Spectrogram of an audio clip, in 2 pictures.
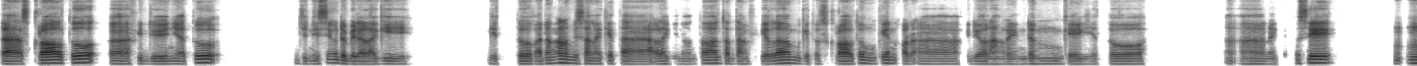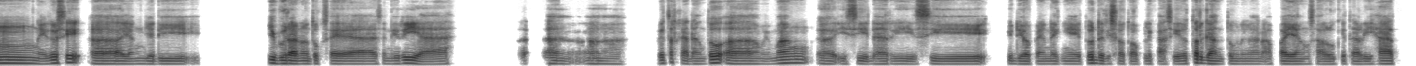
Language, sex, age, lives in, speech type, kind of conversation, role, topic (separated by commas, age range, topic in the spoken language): Indonesian, male, 25-29, Indonesia, conversation, unstructured, none, Bagaimana media sosial mengubah cara kita menikmati hiburan?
